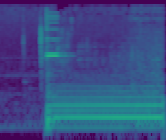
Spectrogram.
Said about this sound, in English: We then popped the sponge into the microwave for about a minute.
